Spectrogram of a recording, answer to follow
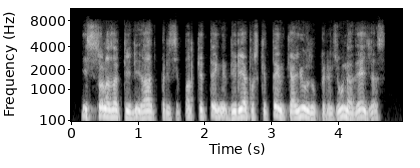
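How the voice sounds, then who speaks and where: Here a man speaks in a dark, mellow tone. The sound is dry and close, with no echo. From Ecuador, Latacunga. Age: 80s+. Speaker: retired bishop. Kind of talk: radio interview. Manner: halting, with repetitions.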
